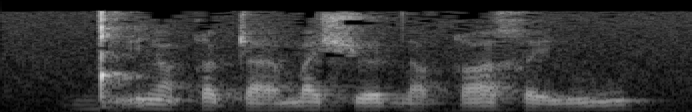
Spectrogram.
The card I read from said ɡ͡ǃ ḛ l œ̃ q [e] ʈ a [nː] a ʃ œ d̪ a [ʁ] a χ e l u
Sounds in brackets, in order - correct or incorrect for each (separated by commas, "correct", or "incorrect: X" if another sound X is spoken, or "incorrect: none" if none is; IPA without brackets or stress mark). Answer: correct, incorrect: m, incorrect: q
